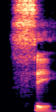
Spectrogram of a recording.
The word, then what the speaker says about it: sait: He knows, she knows, one knows, sait. Notice the change in the spelling, but the pronunciation is the same.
